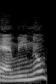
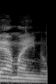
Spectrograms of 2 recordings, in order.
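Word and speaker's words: amino: অনেকে বলে অ্যামিনো, কেউ বলে অ্যামাইনো।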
